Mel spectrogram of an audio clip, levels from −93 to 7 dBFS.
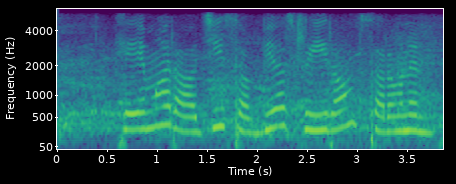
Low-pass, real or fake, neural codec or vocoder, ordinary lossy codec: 5.4 kHz; real; none; AAC, 32 kbps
